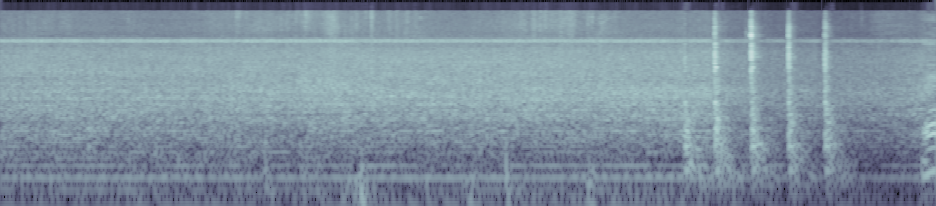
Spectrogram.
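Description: A hammer drives a cut-out piece back into a tubular steel A-arm, giving four quick ringing metallic blows near the end after a long stretch of steady workshop background noise.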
